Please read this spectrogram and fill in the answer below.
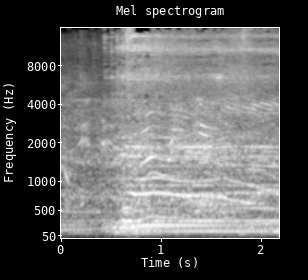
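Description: Live metal band heard from the crowd: after a brief lull, a held low guitar chord rings out about half a second in, with a voice over it.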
